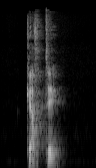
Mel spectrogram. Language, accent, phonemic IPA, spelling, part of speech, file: French, France, /kwaʁ.tɛ/, quartet, noun, LL-Q150 (fra)-quartet.wav
- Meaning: quartet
